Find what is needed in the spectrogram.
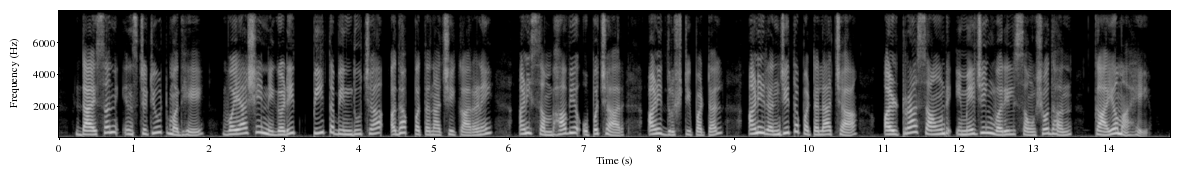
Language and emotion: Marathi, neutral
